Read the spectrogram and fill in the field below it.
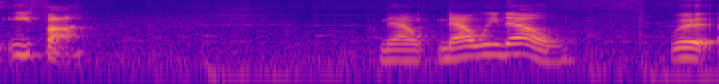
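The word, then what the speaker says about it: Aoife: Not a not if ea I think I think I've heard like ify and stuff. Yeah. No, it's epha.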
